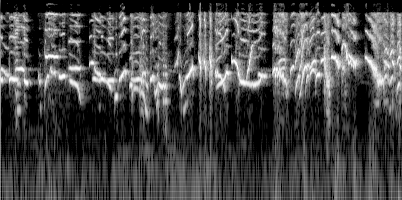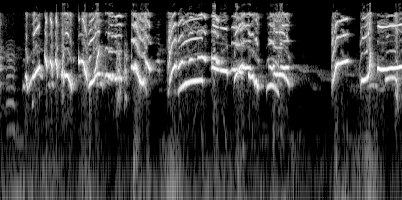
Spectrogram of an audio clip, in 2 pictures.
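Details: Oriental magpie-robin (kacer) in full, energetic song, used as a training model for other songbirds: rapid varied whistles, sweeping slurs and harsh chattering notes packed into dense phrases with brief pauses.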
